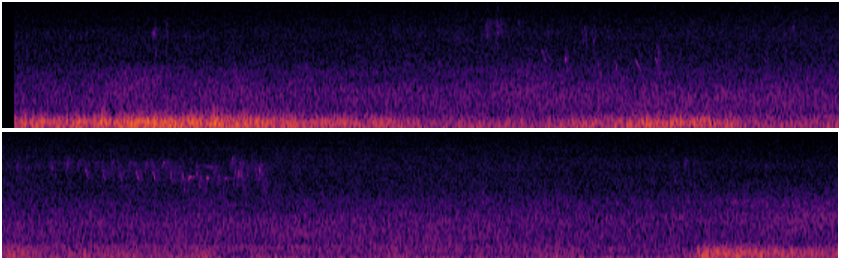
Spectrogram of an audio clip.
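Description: Wind buffeting the microphone outdoors in gusts, strongest in the first few seconds, again around six seconds in and just before the end. A small bird trills briefly in the middle, over a faint steady drone.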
